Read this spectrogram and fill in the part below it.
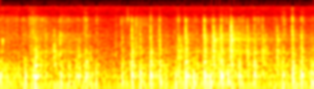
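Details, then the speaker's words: VAG transverse petrol car (Skoda Octavia/VW Jetta type), warm engine idling; quick irregular light tapping from front right under dash: white fuel tank vent (EVAP) tube moving freely inside frame rail, pulsing with purge valve vacuum. "а белая трубка эта вентиляция топливного бака и вот вентиляция топливного бака у нас и тарахтит вот эти трубки они проходят внутри лонжероны или усилителя они тут свободно перемещаются"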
